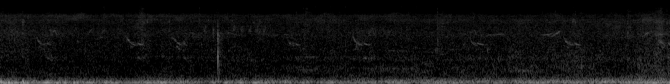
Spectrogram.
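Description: Small birds calling in short, high chirps, each falling in pitch and repeated irregularly, over a low rumble, with one sharp click a little over two seconds in.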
